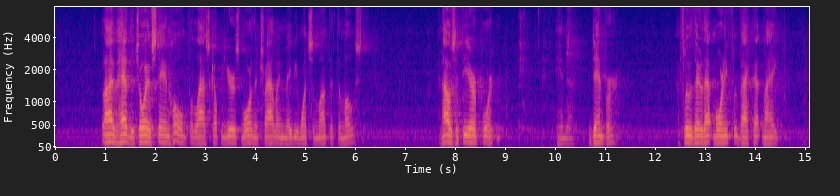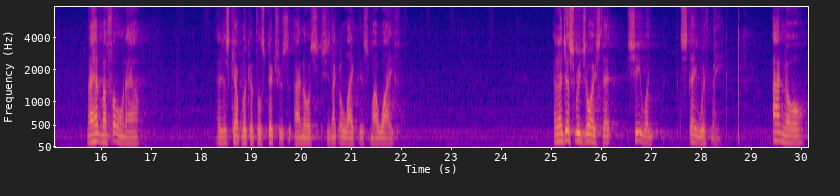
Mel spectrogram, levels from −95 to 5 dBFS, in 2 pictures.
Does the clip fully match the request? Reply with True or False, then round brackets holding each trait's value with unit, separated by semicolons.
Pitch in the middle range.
False (130 Hz)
